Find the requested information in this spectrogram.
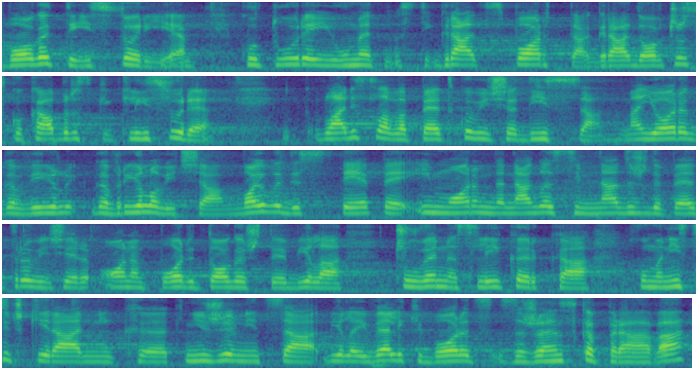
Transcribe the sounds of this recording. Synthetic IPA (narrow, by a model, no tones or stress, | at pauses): bo̞ɡat̪e̞ist̪o̞ɾijḛ | kulˠt̪uːɾe̞iumet̪nost̪iɡɾaːd̪spo̞ɾt̪a̰ɡɾaːd̪oʋt͡ʃaɾsko̞kabloɾskeklisuɾe | ʋlˠad̪islˠaʋapet̪ko̞ʋit͡ɕad̪isa̰majoɾaɡabɾilˠo̞ʋit͡ɕaʋo̞jʋod̪est̪eːpe̞ʔimoːɾamd̪anaɡlˠasimnad̪eʒd̪epet̪ɾoʋit͡ɕjeɾo̞napo̞ɾed̪̚t̪o̞ɡaʃt̪ojebiːlˠa | t͡ʂuʋenaslikaɾkʰa | xumanist̪it͡ʂkiɾaːd̪nikkɲiʒeʋnit̪sabiːlˠajiʋelikibo̞ːɾat̪szaʒenskapɾaːʋa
